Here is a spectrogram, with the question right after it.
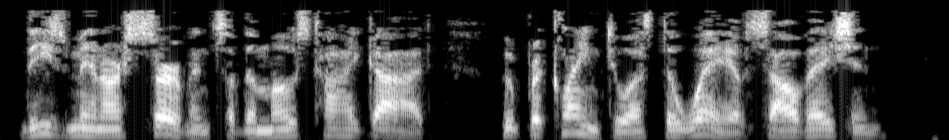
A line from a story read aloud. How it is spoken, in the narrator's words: The same cried out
